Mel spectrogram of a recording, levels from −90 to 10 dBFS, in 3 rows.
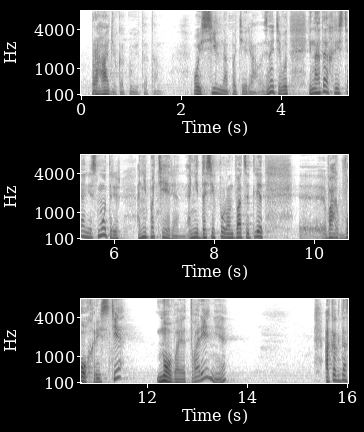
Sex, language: male, Russian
